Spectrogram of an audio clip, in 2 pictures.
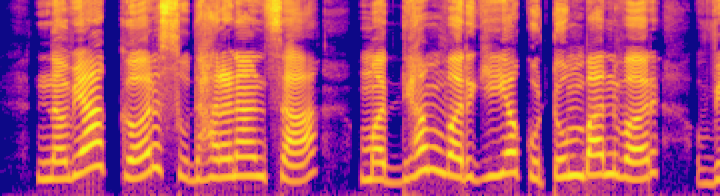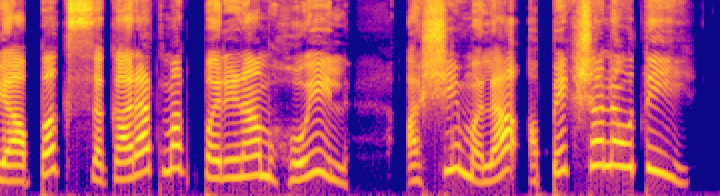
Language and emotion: Marathi, surprised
